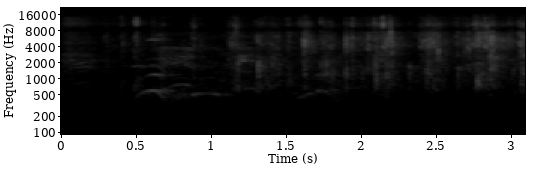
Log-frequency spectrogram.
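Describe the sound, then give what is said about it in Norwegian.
An audience breaks into steady applause, a dense patter of many hands at moderate loudness, with murmuring voices mixed in throughout the few seconds. “Jeg trenger ikke applaus.”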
